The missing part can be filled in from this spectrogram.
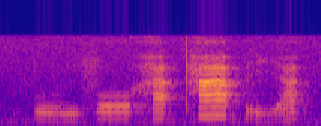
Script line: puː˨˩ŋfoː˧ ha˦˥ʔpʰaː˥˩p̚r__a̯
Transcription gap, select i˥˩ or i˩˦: i˩˦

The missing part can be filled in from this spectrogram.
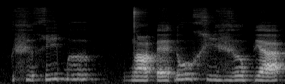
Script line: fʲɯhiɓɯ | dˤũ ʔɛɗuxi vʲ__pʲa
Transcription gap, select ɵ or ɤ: ɤ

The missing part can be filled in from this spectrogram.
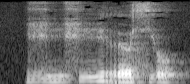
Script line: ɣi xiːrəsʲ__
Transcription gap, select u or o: o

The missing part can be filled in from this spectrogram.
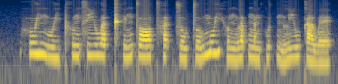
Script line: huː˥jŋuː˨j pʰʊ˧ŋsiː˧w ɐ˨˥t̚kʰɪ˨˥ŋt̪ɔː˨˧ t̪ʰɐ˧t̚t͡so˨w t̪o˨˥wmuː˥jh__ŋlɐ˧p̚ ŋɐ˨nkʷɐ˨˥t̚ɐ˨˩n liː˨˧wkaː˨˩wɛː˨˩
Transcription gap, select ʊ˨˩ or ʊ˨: ʊ˨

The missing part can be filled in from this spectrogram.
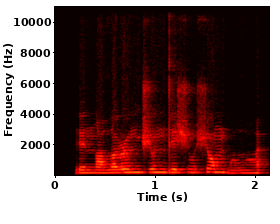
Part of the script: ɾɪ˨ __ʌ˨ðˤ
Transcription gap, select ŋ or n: n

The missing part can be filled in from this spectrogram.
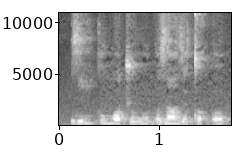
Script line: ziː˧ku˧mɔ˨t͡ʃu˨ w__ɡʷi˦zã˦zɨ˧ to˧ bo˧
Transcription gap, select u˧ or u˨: u˨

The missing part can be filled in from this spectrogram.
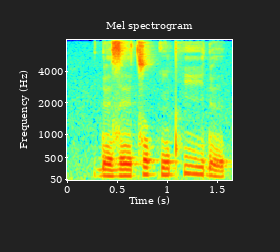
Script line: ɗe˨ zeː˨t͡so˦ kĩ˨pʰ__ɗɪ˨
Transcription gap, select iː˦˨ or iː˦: iː˦˨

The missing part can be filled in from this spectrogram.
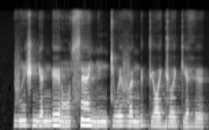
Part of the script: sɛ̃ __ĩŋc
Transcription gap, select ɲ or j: ɲ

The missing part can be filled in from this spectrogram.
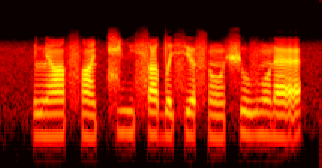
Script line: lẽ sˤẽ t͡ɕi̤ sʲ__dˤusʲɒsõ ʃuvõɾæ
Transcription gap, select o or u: o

